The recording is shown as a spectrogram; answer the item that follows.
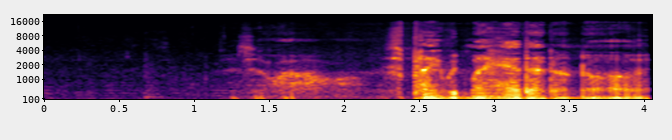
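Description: A man's voice speaking faintly and low in the mix. It starts about a second in and grows somewhat louder halfway through.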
